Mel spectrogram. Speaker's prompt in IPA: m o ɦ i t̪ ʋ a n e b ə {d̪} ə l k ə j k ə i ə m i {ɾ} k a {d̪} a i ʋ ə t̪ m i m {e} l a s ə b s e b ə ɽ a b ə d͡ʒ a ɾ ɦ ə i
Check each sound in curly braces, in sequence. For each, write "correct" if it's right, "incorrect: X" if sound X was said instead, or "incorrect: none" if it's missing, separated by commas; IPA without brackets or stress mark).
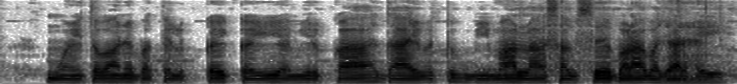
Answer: incorrect: t̪, correct, correct, incorrect: a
